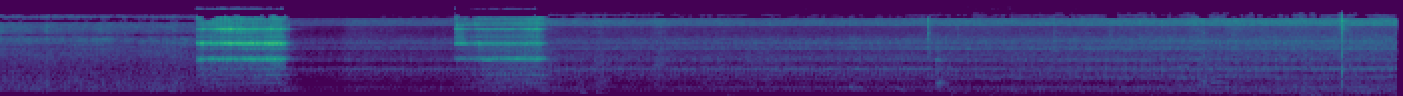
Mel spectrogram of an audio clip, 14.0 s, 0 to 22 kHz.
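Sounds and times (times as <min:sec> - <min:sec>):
high ringing grinding squeal: 0:01.9 - 0:05.8
bench grinder running: 0:02.0 - 0:14.0.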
